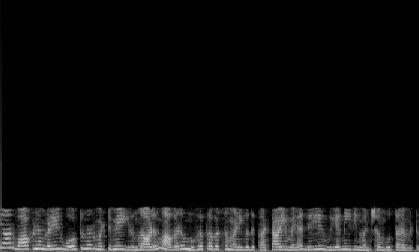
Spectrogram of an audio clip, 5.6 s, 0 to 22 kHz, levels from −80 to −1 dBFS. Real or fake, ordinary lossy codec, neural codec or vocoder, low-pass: real; AAC, 16 kbps; none; 7.2 kHz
